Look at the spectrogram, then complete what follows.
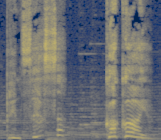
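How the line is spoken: Confused hunchback mumbling. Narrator (Russian): растерянно пробормотал Горбун

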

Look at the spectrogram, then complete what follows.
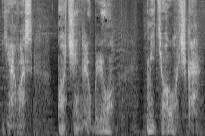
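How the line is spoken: Eager whisper, little shoe. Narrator (Russian): Даже Алёнушкин башмачок не утерпел, шепнул метелочке

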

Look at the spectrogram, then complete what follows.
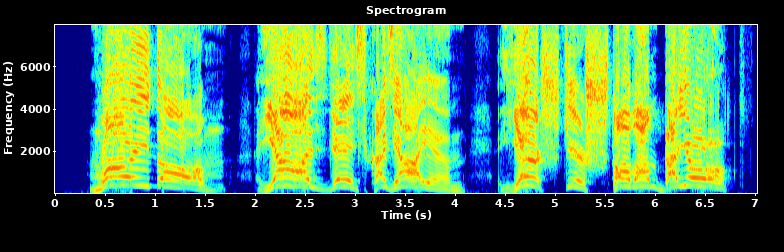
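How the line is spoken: Booming shout. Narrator (Russian): Зычным голосом он крикнул

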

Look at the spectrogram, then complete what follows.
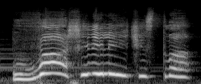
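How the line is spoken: Washerwoman shouting. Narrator (Russian): закричала прачка

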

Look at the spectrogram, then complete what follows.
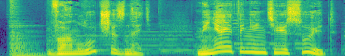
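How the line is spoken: Soft reply. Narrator (Russian): мягко ответил Икай

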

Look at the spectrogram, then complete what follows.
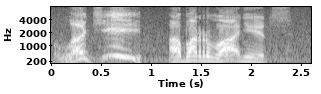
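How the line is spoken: Shouting. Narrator (Russian): закричал он

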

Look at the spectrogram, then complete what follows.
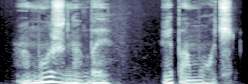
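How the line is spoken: Muffled through clenched teeth. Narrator (Russian): сквозь стиснутые зубы глухо вырвалось

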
